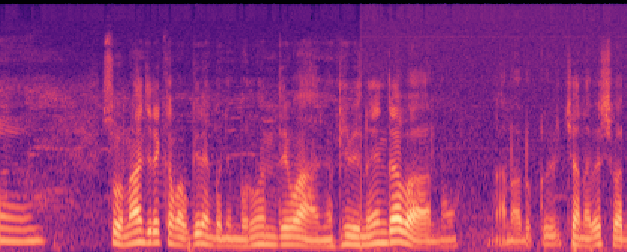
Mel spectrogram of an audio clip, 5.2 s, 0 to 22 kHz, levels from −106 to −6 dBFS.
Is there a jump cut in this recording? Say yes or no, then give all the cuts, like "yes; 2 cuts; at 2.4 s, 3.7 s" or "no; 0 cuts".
yes; 1 cut; at 3.0 s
